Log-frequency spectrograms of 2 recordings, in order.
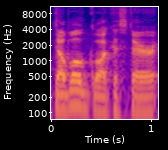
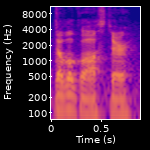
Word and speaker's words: Gloucester: gloucestershire gloucestershire gloucestershire gloucestershire i did pronounce the cheese double gluckuster instead of double gloucester as a child i'm sorry young kerm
